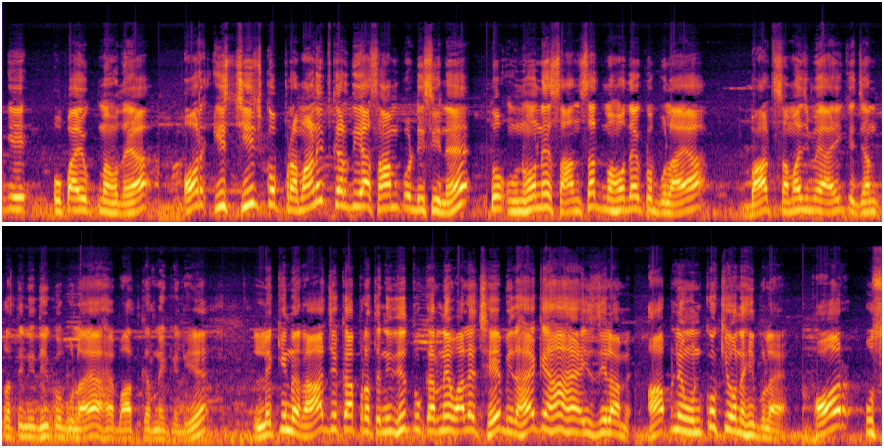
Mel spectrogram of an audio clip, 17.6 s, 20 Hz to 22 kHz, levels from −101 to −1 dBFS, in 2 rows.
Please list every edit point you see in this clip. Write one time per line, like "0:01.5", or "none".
0:01.6
0:04.8
0:11.0
0:15.1
0:16.7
